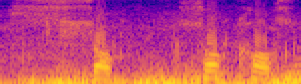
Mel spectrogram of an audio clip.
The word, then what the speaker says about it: Tsokkos: So Sos paradise village. if you don't pronounce the T apparently.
